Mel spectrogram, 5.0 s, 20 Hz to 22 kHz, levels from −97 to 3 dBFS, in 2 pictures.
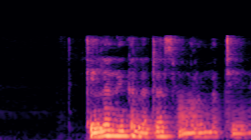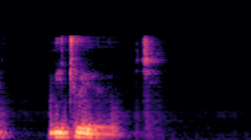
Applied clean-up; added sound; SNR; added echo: neural mask model DeepFilterNet 3.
